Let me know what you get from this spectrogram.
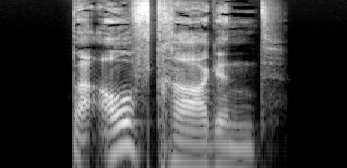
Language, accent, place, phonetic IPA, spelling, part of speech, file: German, Germany, Berlin, [bəˈʔaʊ̯fˌtʁaːɡn̩t], beauftragend, verb, De-beauftragend.ogg
- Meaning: present participle of beauftragen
